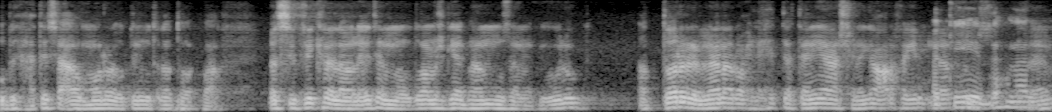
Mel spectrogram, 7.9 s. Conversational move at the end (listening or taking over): taking over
